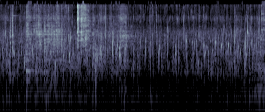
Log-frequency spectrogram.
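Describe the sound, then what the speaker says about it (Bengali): Fish pieces poured into a simmering pot of curry (snakehead fish curry), a wet splashing pour with light clinks, followed by continuous bubbling and stirring noise at close range, no talking. "এবার মাছগুলা দিয়ে এই দেখে মাছ ঢেলে দিলাম।"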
